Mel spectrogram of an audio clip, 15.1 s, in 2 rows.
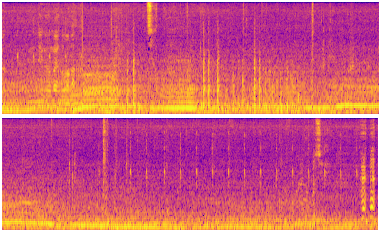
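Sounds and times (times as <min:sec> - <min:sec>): car engine revving in cabin: 0:00.0 - 0:15.0
sharp click: 0:08.8 - 0:14.7.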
